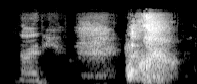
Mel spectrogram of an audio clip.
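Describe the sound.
A loud sneeze: a short voiced build-up and a sharp breath, then an explosive, noisy burst lasting about half a second before silence.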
